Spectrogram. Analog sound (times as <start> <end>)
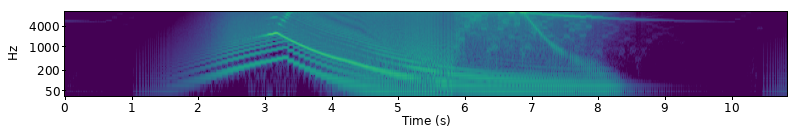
2.4 8.5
